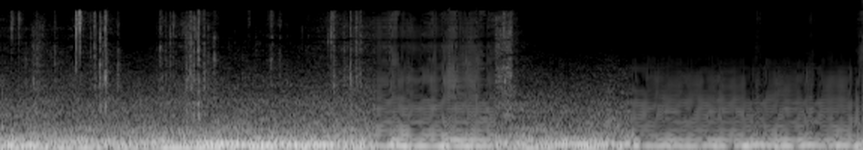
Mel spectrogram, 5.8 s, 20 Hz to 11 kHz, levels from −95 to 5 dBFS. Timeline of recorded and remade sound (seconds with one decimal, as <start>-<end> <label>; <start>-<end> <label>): 0.0-2.5 recorded; 2.5-3.3 remade; 3.3-4.2 recorded; 4.2-5.8 remade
